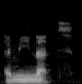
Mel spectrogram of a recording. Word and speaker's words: Aminat: sister sister's called her the arabic name is amina but they added t at the end so it's aminat okay so so for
